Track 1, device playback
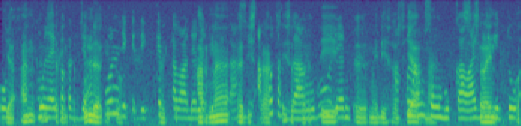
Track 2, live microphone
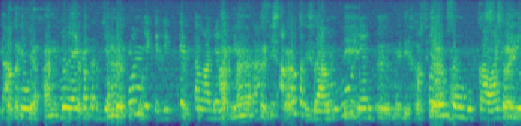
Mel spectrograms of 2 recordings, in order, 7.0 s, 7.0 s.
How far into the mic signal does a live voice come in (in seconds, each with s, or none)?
none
